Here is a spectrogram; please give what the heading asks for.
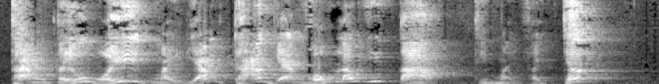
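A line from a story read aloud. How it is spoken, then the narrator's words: Panicked loud roar. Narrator (Vietnamese): Hắn hốt hoảng, gầm to lên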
